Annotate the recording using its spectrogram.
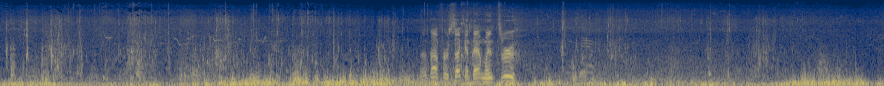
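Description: Water laps against a kayak hull.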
